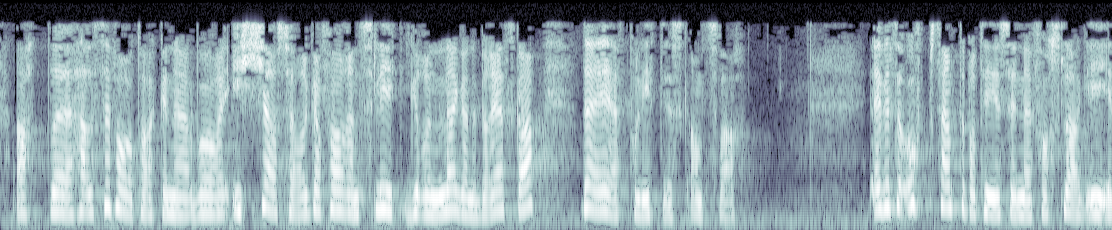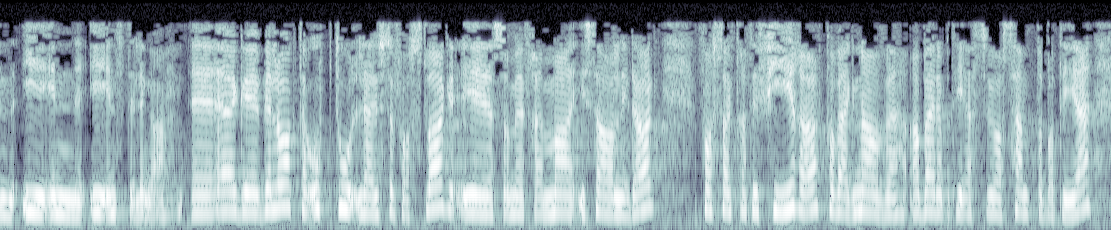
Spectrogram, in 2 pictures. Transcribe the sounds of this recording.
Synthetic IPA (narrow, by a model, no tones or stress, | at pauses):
ʔɑt̪ɦɛlsəfoːʁət̪ʰɑːkənəʋoːʁəʔɪçəsœʁɡəʁfɔʁɛnsliːkɡʁʉnlɛɡːɑnəbəʁeːd̪skɑːpd̪ɛɛɛt̪̚pʰʊliːt̪ɪskɑ̰nsʋɑ̰ːʁ | ɛːɡʋɪlt̪ʰɑ̰ːʊpːsɛnt̪əʁpɑt̪ʰiːəsiːnəfɔʁslɑːɡɪɪɪnst̪ɪlɪ̰ŋɑ̰ɛɡʋɪloːɡt̪ʰɑ̰ːʊpːt̪ʰuːlɑʉsəfɔʁslɑːɡsɔmɛʁfʁɛmːɑʔɪsɑːln̩ɪd̪ɑːɡ | fɔʁslɑːɡ̚t̪ʰʁɛt̪ɪfiːʁəpʰɔʋæɡənɑʋɑʁbæɪd̪əpɑt̪ʰiːəɛsʋeoːsɛnt̪əʁpɑʁt̪iːə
